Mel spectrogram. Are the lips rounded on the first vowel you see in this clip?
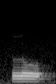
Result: yes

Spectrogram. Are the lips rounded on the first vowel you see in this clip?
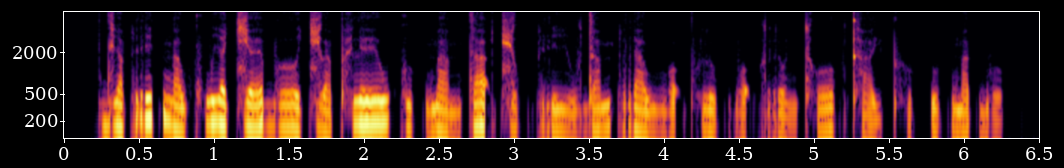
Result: no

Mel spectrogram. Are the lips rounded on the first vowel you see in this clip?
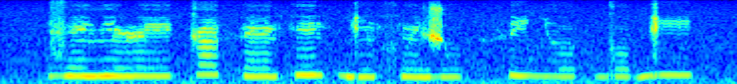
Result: no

